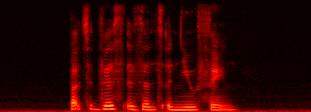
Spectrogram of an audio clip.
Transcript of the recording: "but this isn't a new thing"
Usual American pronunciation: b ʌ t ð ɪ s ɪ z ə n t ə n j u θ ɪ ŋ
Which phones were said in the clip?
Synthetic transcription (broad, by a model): b ʌ t ð ɪ s ɪ z ə n t ə n j u θ ɪ ŋ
